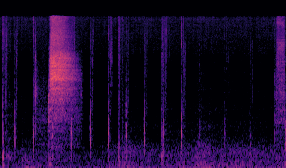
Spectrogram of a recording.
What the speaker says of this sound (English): Oh, it's my own footstep.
